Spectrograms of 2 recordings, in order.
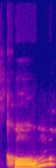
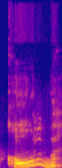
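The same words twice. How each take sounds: First: No B sound is heard at the end. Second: A B sound is heard at the end. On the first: The speaker calls it right. "silent B" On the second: The speaker calls it wrong. "it's not comb"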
